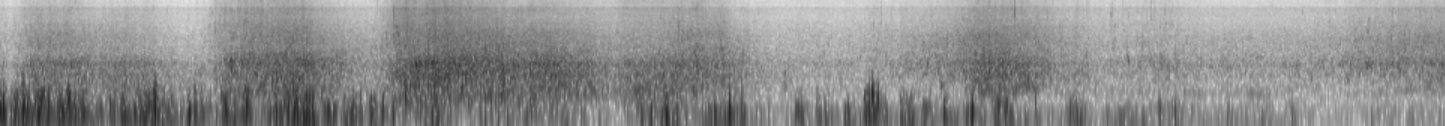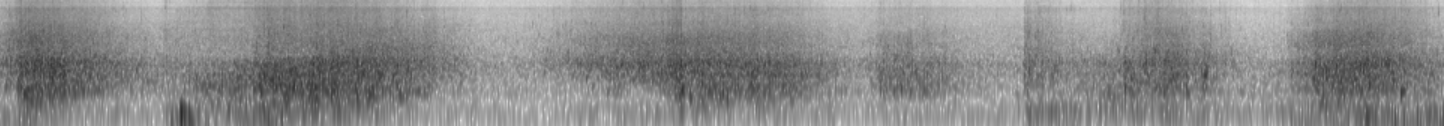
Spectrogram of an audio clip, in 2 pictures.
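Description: Small sea waves washing in the shallows, swelling and fading every two to three seconds. Wind rumbles on the microphone over the first several seconds.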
